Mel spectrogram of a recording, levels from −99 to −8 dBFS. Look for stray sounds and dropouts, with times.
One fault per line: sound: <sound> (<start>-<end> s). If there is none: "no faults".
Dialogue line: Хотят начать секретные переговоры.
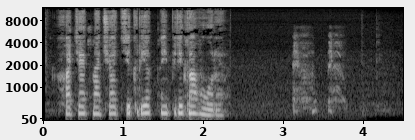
sound: cough (3.1-3.8 s)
